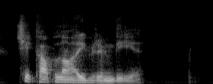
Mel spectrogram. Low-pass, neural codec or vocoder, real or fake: 10.8 kHz; codec, 16 kHz in and 24 kHz out, 0.8 kbps, FocalCodec, streaming, 65536 codes; fake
